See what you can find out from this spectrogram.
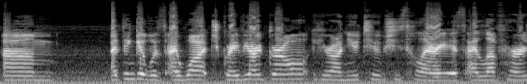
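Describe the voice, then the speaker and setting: Over noticeable background noise, a woman speaks in a medium pitch with monotone, flat intonation at a fairly slow pace. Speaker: vlogger. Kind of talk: casual vlog monologue. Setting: in a car. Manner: halting.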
